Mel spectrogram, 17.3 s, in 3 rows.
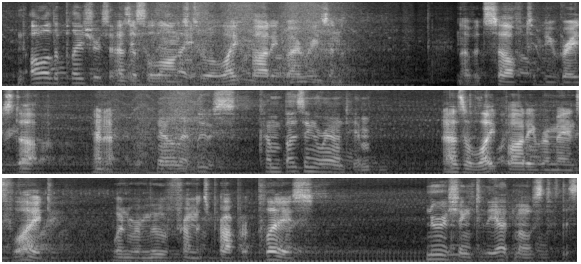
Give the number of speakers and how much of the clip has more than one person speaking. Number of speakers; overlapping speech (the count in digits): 2, about 6%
